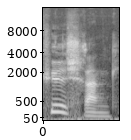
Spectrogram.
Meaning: refrigerator
- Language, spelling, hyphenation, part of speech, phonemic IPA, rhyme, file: German, Kühlschrank, Kühl‧schrank, noun, /ˈkyːlˌʃʁaŋk/, -aŋk, De-Kühlschrank.ogg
